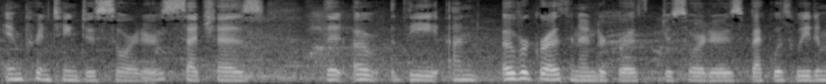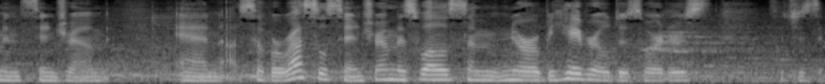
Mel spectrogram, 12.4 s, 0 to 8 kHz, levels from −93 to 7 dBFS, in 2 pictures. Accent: American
